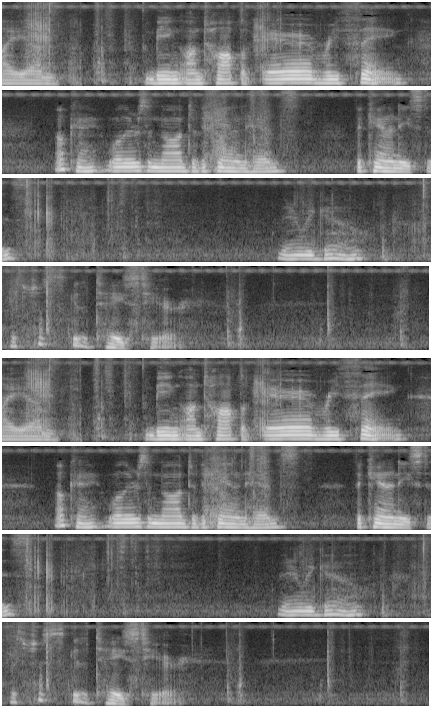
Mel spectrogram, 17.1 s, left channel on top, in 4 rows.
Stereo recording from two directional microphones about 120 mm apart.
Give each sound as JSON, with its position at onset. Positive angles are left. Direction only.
{"t": 0.2, "sound": "speech", "side_deg": 10}
{"t": 0.7, "sound": "a sound", "side_deg": -20}
{"t": 2.7, "sound": "speech", "side_deg": -30}
{"t": 8.7, "sound": "speech", "side_deg": 5}
{"t": 11.3, "sound": "speech", "side_deg": -25}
